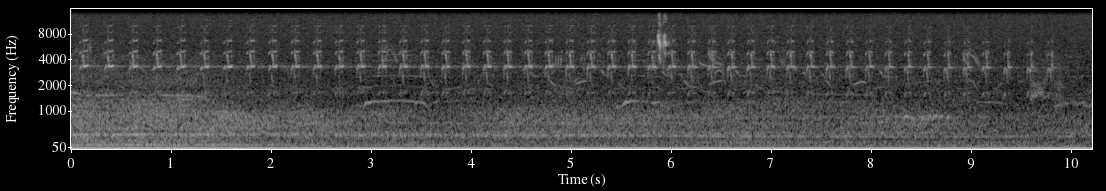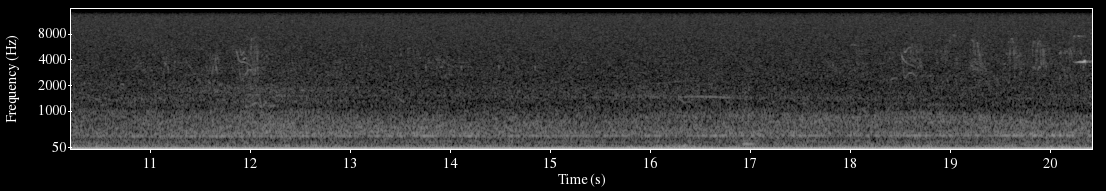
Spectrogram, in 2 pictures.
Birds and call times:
Nubian Woodpecker (Campethera nubica): 0:04.6

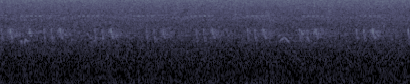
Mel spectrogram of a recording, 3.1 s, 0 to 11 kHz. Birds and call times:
Yellow-breasted Apalis (Apalis flavida): 0:01.8

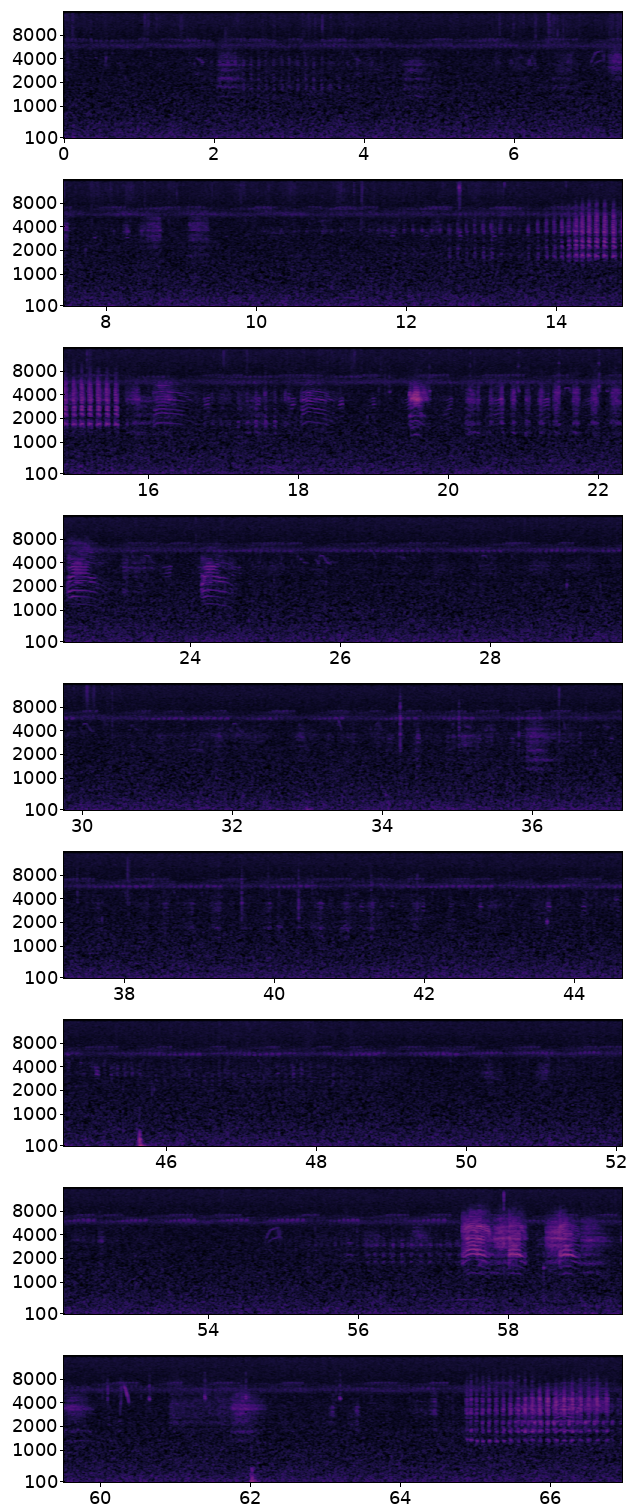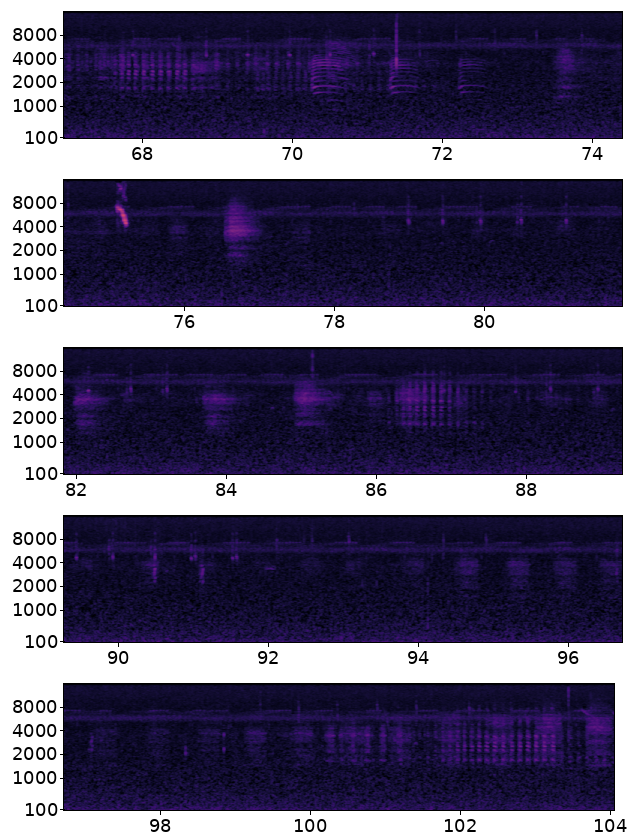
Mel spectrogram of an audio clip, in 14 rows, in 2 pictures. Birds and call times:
Egyptian Goose (Alopochen aegyptiaca): 0:02.3, 0:14.7, 0:19.6, 0:24.3, 0:36.2, 0:58.1, 1:05.9, 1:10.4, 1:16.7, 1:26.7, 1:42.6
Western Yellow Wagtail (Motacilla flava): 1:15.2

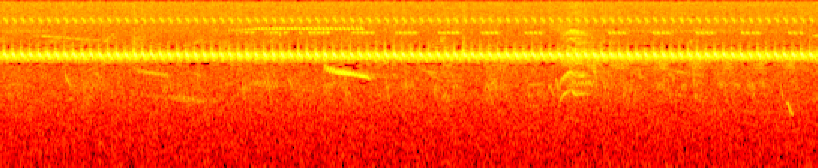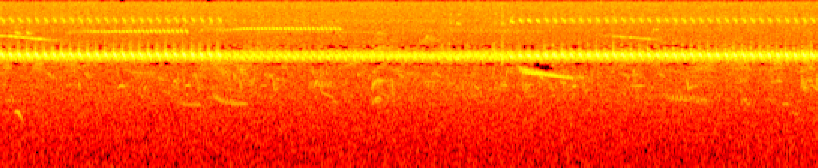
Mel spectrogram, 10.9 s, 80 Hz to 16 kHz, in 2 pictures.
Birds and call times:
Pale White-eye (Zosterops flavilateralis): 0:02.2

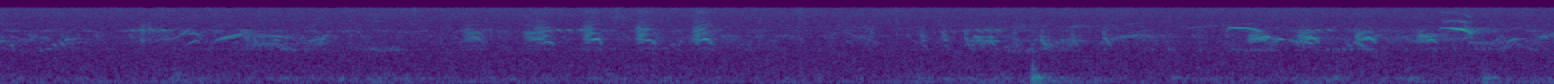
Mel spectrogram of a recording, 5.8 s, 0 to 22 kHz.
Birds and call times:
Scarlet-chested Sunbird (Chalcomitra senegalensis): 0:02.4

